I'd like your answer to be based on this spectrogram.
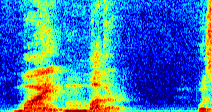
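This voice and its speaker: With audible room echo around him, a man with an American accent swings his pitch very widely. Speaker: interviewee. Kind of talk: interview.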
